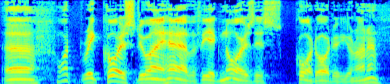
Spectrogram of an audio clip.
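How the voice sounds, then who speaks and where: An actor playing a firm, upright forest ranger, earnest and assertive, in a 1950s radio drama. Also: male voice, mid-range voice, animated, unhurried, close to an everyday voice.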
